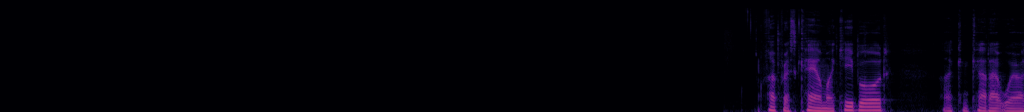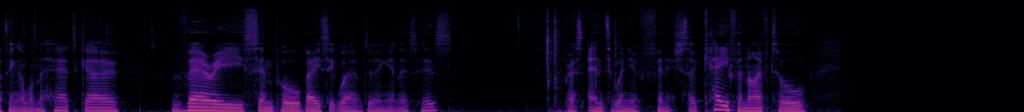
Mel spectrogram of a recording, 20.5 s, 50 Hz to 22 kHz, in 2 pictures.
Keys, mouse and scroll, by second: 3.2 a, 3.6 b, 3.8 c, 4.0 click, 5.4 click, 6.2 click, 6.8 click, 7.2 click, 7.4 a, 8.0 click, 8.1 Tab, 8.5 Tab, 10.0 k, 13.2 c, 14.0 k, 14.7-17.1 drag, 17.2 Tab, 17.9 Tab, 18.4 click, 18.5 Tab, 18.9 click, 19.0 middle click.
